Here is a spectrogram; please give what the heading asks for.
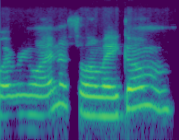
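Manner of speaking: ordinary talk, nothing marked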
